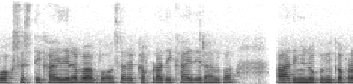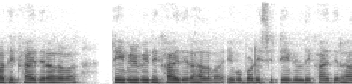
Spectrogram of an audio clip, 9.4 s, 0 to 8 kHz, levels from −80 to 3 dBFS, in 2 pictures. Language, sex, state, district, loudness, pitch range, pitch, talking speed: Bhojpuri, female, Uttar Pradesh, Ghazipur, -20 LUFS, 190-200 Hz, 195 Hz, 225 wpm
